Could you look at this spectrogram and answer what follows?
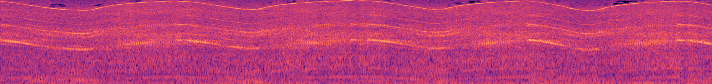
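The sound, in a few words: power sanding a boat's surface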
